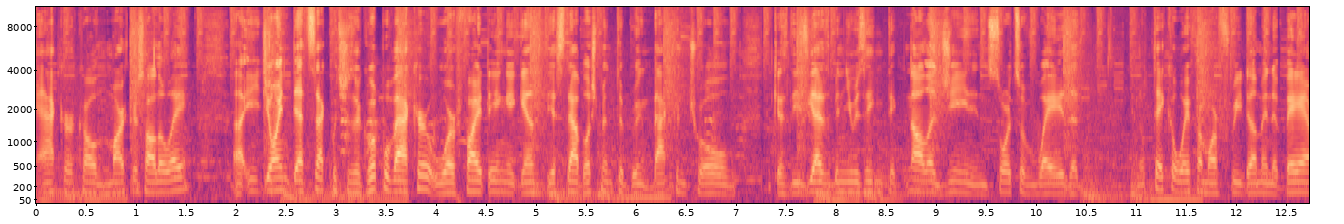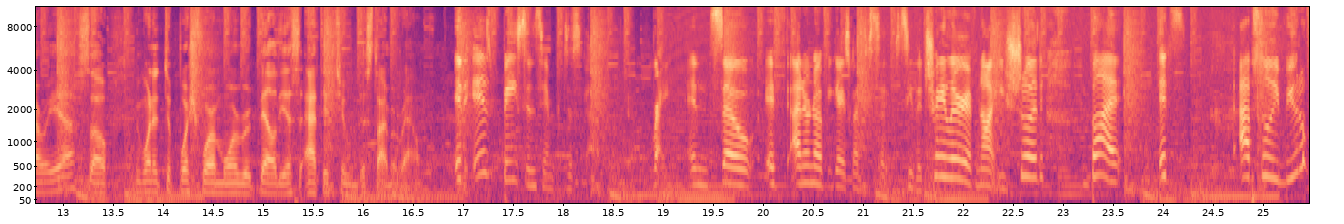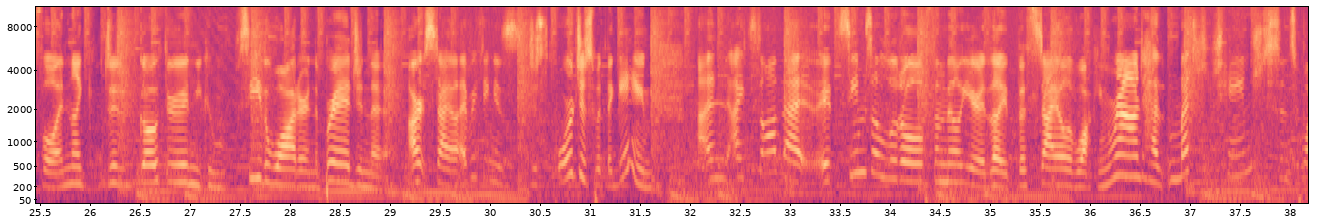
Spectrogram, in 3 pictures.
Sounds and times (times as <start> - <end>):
Music: 0.0 - 38.1
Speech: 2.0 - 10.4, 24.8 - 38.1.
